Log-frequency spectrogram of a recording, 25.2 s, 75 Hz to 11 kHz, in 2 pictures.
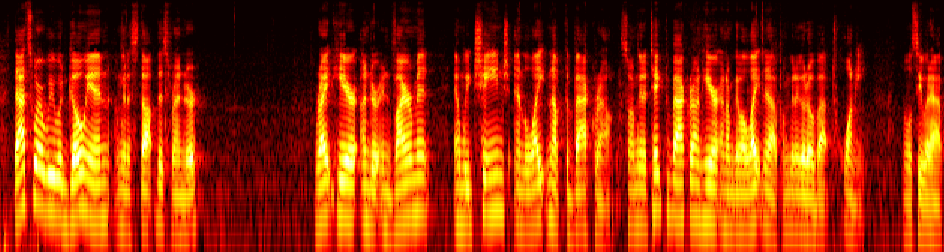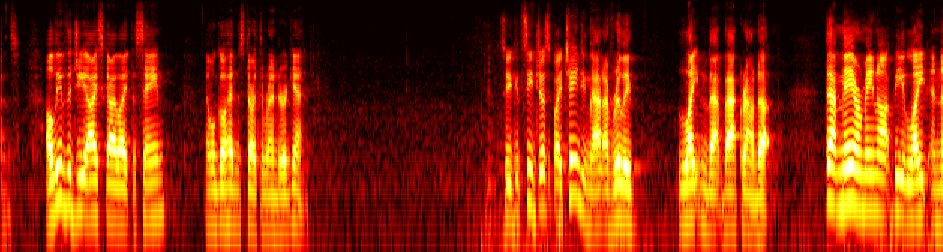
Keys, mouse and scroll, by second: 1.9 click, 3.3 click, 5.0 click, 9.7-10.5 typing, 12.7 click, 15.5 click.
